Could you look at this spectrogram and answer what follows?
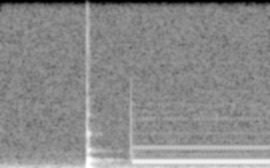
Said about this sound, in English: I like the dial tone. That's nice. Yeah.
